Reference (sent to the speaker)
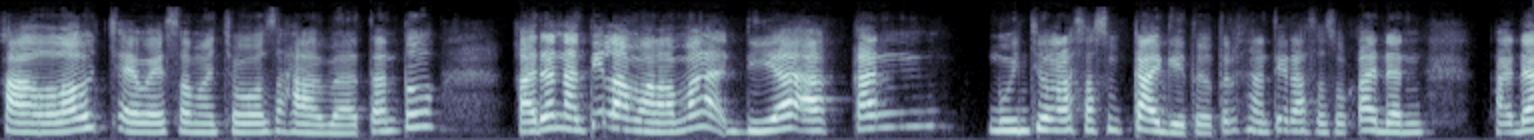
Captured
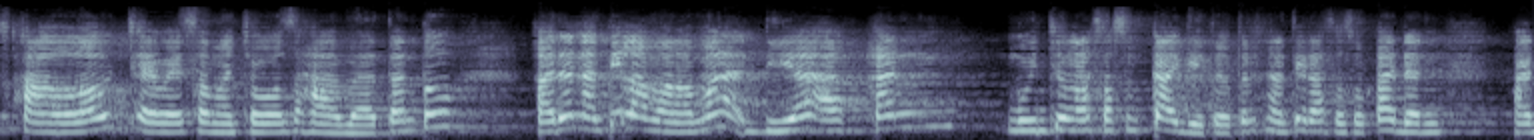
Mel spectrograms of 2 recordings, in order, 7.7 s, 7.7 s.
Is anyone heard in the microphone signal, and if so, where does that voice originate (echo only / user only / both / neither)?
echo only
